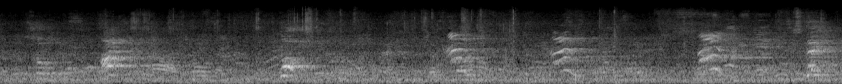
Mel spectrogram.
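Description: A man referee calls out commands.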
